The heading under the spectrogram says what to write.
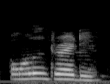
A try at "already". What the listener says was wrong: Okay, now watch that R. So instead of saying dready, already. Curve the tongue. Already.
